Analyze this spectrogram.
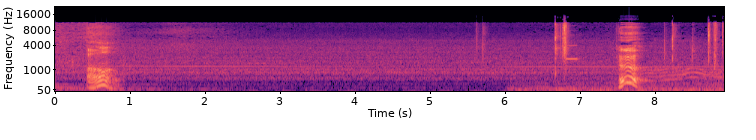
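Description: A man makes short vocal sounds close to a microphone.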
